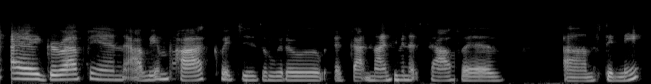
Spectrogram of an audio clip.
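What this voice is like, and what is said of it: Australian accent. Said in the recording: “I'm Australian. ... they can tell from your accent.”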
